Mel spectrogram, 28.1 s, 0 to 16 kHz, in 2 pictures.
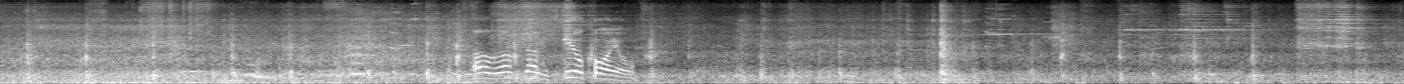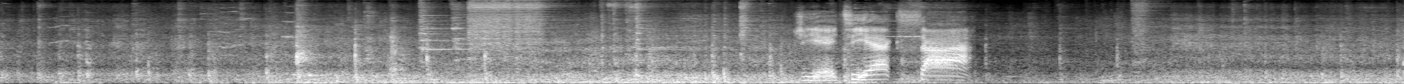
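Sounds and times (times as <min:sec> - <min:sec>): freight train rumble: 0:00.0 - 0:28.0
wheels clacking over rail joints: 0:00.0 - 0:28.0
high wheel squeal: 0:03.3 - 0:04.4.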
